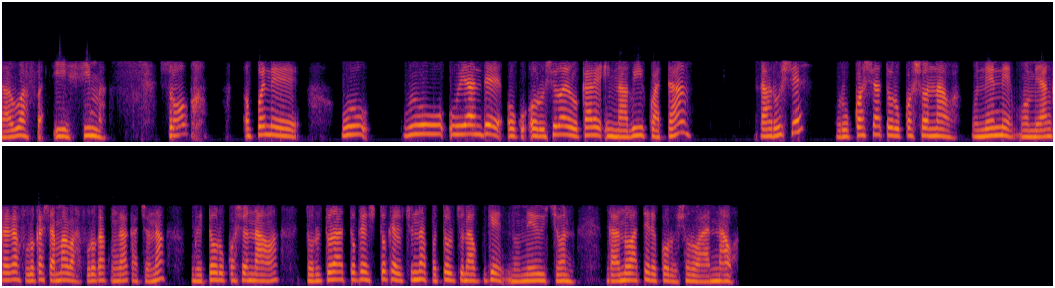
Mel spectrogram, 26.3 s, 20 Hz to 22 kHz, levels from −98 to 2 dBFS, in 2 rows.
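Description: From the start, the speech carries Speex codec damage. The coder runs near 11 kbps, so the excitation gets few bits. Voices sound noisy and hoarse, plainly so. Any content above 8 kHz is only a shaped noise fill, not real detail.

At 2.11 s comes VoIP packet loss concealed by the speech codec. One 20 ms frame drops. The decoder repeats its last pitch and filter at falling gain. A brief stretched, fading smear results. The voice stays weak and distorted until about 2.30 s.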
